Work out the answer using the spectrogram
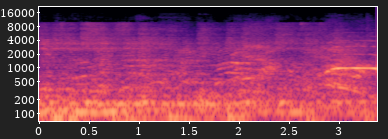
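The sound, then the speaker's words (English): A wrestling crowd at an XICW 202 Night of Champions event, rumbling with yells and whoops from many voices, swelling louder near the end. “Well, the crowd here at XICW 202 is glad to have him back.”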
